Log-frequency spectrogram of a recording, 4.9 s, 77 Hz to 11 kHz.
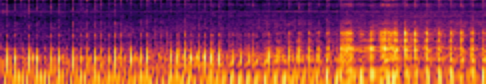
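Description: A Honda AF35 ZX scooter, fitted with a stainless aftermarket muffler and no tuning, runs loud and close, buzzing steadily at idle and then rising briefly in pitch as the throttle is blipped near the end.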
